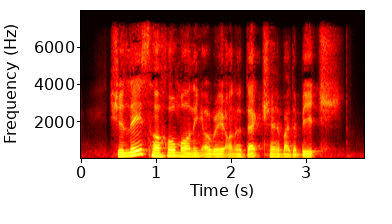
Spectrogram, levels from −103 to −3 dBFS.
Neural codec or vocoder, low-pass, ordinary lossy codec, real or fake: codec, 16 kHz, 2 kbps, X-Codec, WavLM features, trained on Multilingual LibriSpeech; 7.2 kHz; none; fake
